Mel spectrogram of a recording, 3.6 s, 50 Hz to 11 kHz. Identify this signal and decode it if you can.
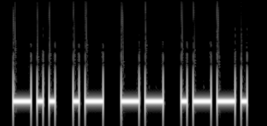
Morse code, heard as a keyed tone, about 15 wpm, 700 Hz. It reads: DAMP
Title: A Sound Of Thunder 15wpm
